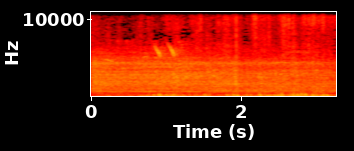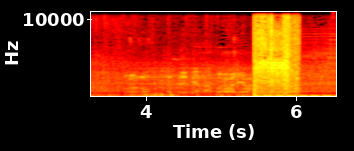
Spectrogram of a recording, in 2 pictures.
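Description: Footsteps thud softly on grass as players jog.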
